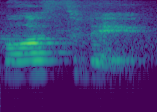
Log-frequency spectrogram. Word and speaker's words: birthday: So there's a TH there, and that's often missed. So it's pronounced as birthday. Birth, it's not birthday. It's not happy birthday. It's not happy birthday. It's happy birthday. Do not forget the TH sound.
